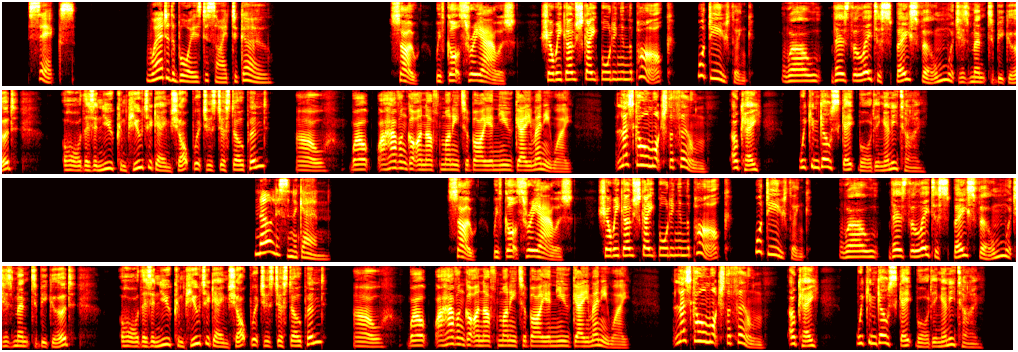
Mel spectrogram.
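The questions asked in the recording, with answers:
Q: Where do the boys decide to go?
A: To the cinema to watch the space film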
